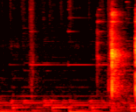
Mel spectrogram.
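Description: Soft background music, with one sharp clink of kitchenware against a mixing bowl near the end as an ingredient is tipped in.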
